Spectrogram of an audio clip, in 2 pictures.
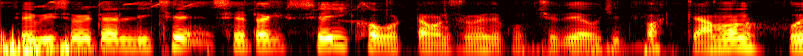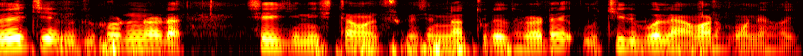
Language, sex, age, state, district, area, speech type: Bengali, male, 18-30, West Bengal, Paschim Medinipur, rural, spontaneous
